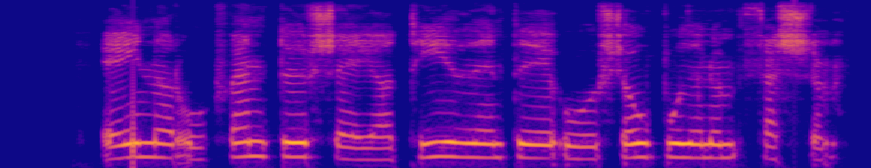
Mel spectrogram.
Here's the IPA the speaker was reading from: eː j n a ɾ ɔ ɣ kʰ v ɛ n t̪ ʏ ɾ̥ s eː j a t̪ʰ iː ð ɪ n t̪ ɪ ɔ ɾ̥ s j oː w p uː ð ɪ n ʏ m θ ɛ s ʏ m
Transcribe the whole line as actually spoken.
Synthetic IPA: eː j n a ɾ ɔ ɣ kʰ v ɛ n t̪ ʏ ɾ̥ s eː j a t̪ʰ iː ð ɪ n t̪ ɪ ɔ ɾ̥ s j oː w p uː ð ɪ n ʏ m θ ɛ sː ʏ m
